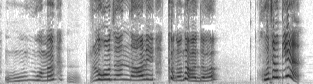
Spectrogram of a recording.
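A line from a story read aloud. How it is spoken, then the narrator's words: Shouting together. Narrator (Chinese): 他们一起大喊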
